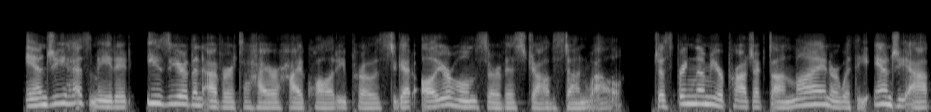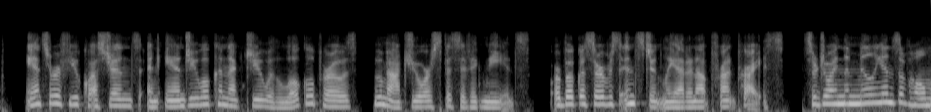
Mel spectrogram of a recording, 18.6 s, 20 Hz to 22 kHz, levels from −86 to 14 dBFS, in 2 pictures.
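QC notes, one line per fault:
Throughout, AMR wideband (HD Voice) codec: the speech is plainly rough and raspy, because a low-rate vocal tract model with sparse pulse excitation can't rebuild fine voice detail, which fits the 8.85 kbit/s mode, the second lowest. A spectrogram shows harmonics smeared and grainy below 6.4 kHz, a noise-like band above that where the codec fills in shaped noise, and a hard ceiling with nothing above 7.4 kHz.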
